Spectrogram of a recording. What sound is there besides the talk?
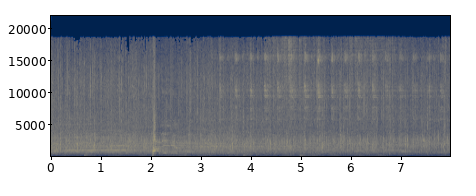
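audience applauding and shouting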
